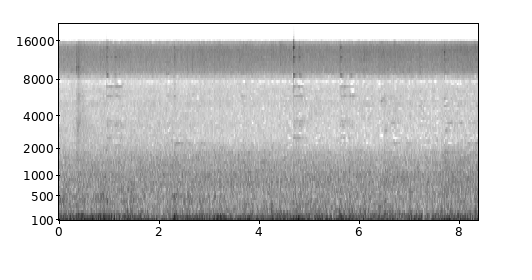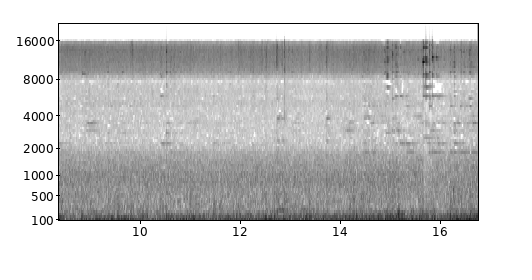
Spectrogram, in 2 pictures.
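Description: Hanging decorations flap and rustle in the wind.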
